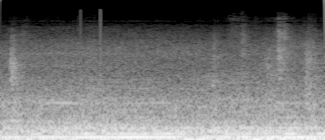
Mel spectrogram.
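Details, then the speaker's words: Loader after a fire, diesel running after an earlier bearing-like rotating buzz quit: deep steady rumble with an even unbroken note and no buzz, power and hydraulic flows fine; normal running. "It's doing fine, just like what it's supposed to be doing as far as running and the flows on it."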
